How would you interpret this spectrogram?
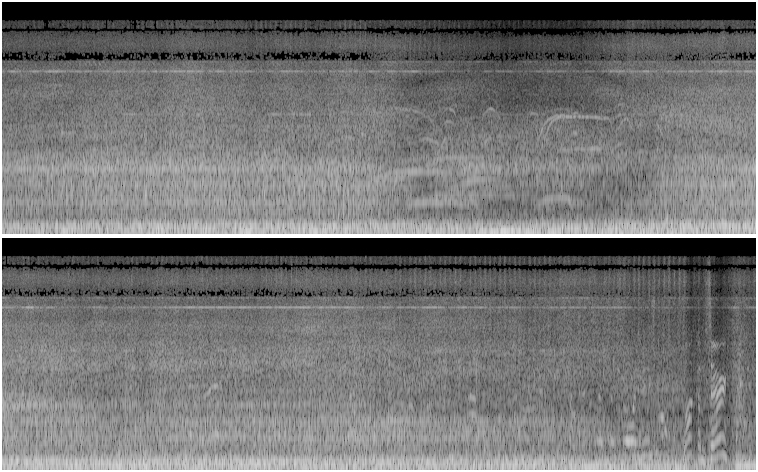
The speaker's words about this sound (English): we heard the whir of helicopter blades as Bill Nye, our CEO, arrived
